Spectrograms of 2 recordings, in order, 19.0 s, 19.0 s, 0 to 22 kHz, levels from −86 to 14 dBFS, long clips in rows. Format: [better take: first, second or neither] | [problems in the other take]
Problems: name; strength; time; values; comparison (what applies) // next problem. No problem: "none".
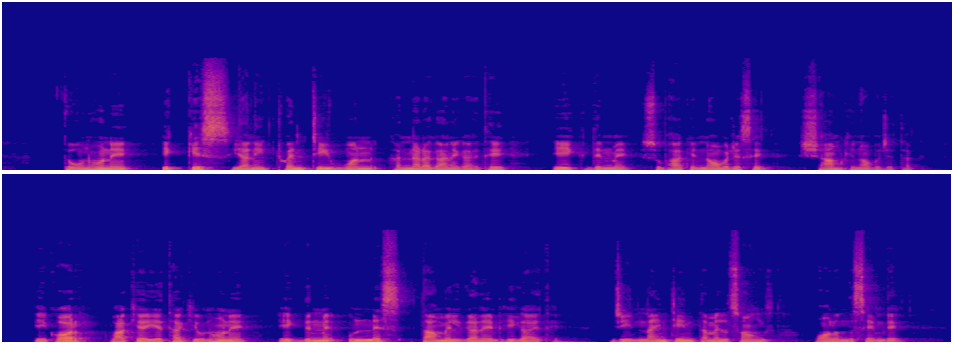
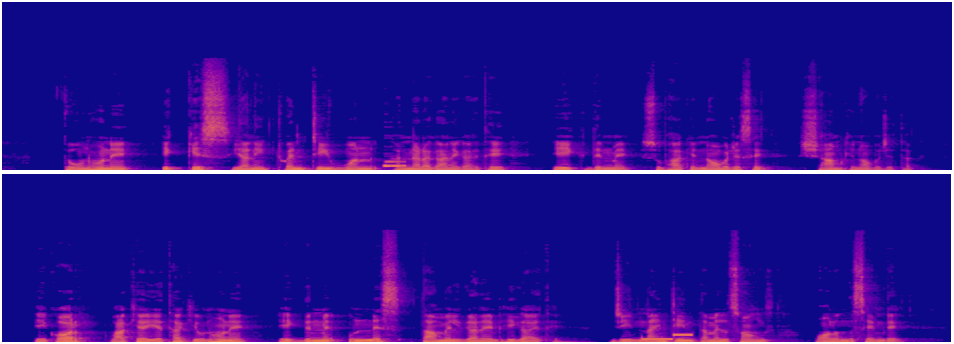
first | clattering dishes; loud; at 4 s; peak 3 dB above the speech // alarm; loud; at 16 s; peak 4 dB above the speech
